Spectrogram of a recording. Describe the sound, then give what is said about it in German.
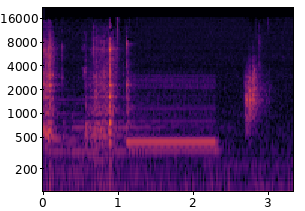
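A telephone receiver is lifted with a clatter as Dieter Schwarz picks up the phone after learning that East Germany's border crossings have opened. A steady dial tone hums for about a second before cutting off, followed by a short burst of handling or dialing noise, clear. “Er greift zum Telefonhörer.”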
